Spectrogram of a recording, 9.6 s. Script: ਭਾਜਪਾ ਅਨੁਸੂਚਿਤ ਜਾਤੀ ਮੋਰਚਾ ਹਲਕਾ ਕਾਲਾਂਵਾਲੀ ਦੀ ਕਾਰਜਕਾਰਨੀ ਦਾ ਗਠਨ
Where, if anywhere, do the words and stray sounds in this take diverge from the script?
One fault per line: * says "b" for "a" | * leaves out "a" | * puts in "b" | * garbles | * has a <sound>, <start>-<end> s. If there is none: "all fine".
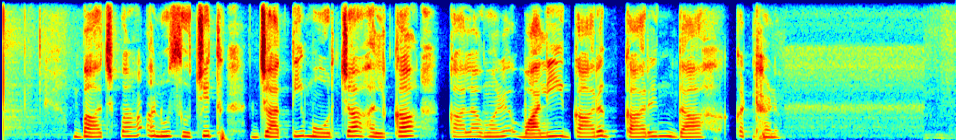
* leaves out "ਦੀ"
